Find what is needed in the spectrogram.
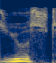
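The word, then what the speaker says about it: Juist: But I came across, there's a small little island, I think you pronounce it as Joost, seeing it's a German island, it's J-U-S-T.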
